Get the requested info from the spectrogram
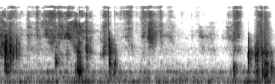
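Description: Paper and plastic planner dashboards being handled and laid down on a desk: light, irregular rustling with a few soft taps.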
